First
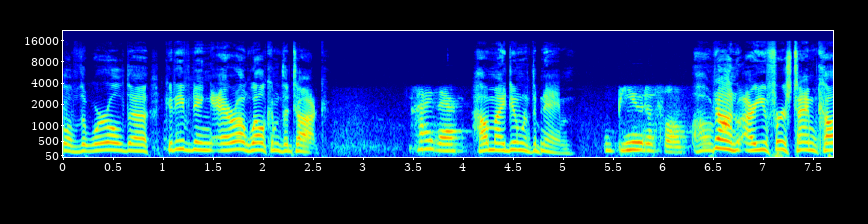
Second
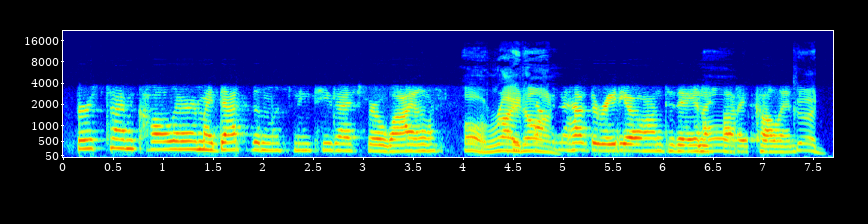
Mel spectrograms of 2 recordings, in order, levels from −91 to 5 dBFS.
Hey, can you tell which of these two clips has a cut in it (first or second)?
first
